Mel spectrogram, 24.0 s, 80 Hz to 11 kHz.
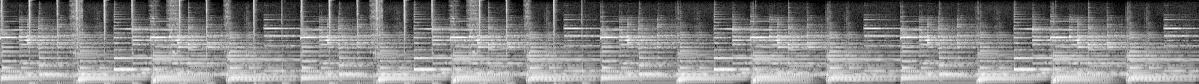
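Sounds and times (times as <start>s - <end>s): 
guitar in D sharp minor: 0.0s - 23.9s.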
